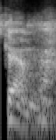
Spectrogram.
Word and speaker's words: Kamala: Is it Kamala or Kamala? It's Kamala. You said it right.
